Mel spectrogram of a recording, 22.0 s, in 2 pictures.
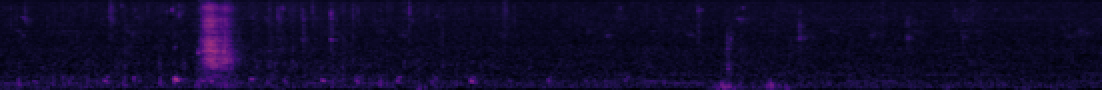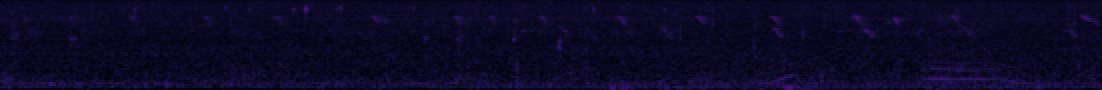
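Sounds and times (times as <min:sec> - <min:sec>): faint outdoor hiss: 0:00.0 - 0:22.0
small birds chirping: 0:00.0 - 0:22.0.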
